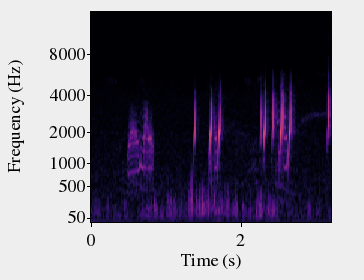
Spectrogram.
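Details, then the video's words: Quail call played as a hunting lure to attract quail: a soft nasal burst, then sharp high clipped notes in quick pairs and triplets, with faint low rumbling beneath. "The quail's voice to catch"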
